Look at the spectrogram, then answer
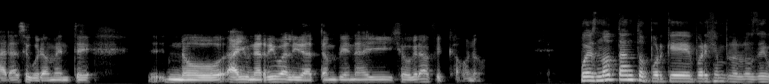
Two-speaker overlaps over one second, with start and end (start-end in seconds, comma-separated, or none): none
